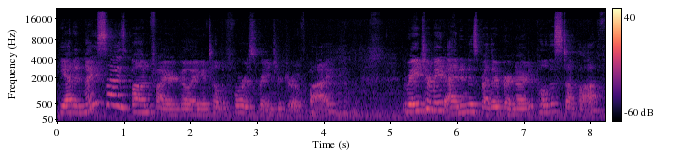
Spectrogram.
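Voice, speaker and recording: Picked up by a faraway mic in a reverberant space with a constant rumble, a woman reads a written eulogy aloud, telling it like a story.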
